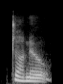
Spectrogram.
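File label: "tonometer", Indian; Dictionary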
